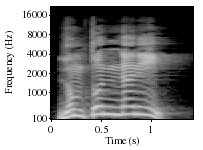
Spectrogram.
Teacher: تو ہم نے نون کو تشدید دیا, نون پہ غنہ بھی کرنا ہوتا ہے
